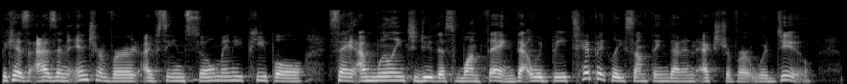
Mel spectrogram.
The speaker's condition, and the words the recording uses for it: None; typical speech.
